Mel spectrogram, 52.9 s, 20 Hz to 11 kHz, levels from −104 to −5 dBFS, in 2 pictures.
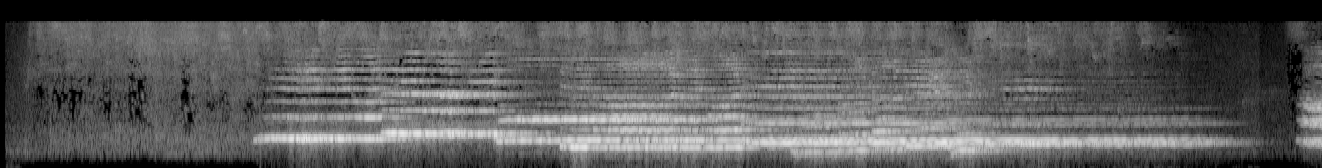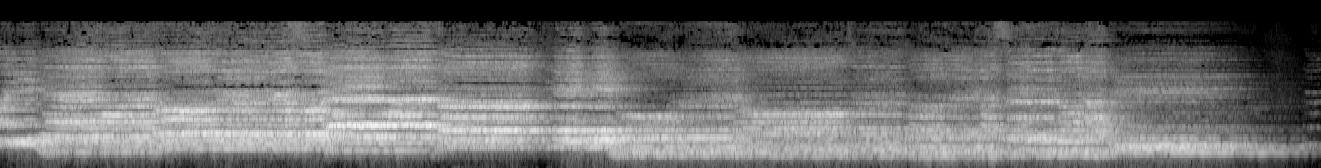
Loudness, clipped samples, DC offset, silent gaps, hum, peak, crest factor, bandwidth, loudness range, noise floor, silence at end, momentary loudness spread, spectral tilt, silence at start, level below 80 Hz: -22 LUFS; under 0.1%; under 0.1%; none; none; -4 dBFS; 20 dB; 7.6 kHz; 14 LU; -72 dBFS; 0.7 s; 16 LU; -3.5 dB/octave; 2.75 s; -78 dBFS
